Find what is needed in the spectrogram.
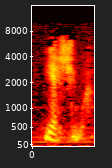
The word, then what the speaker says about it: Yeshua: There is no J in the Hebrew language, so it is actually Yeshua, which itself is a corrupt pronunciation of the sacred name of the Son.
